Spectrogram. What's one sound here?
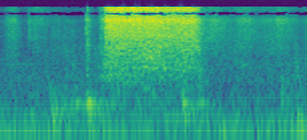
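A spray gun hisses loudly in a short burst.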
